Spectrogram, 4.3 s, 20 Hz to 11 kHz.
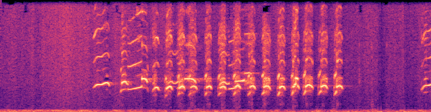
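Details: At a Charlo, Montana nest on a September 2023 evening, an osprey gives a fast, even series of sharp whistled chirps, about a dozen in quick succession, each with a slight upward slur, over a steady low rumble.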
